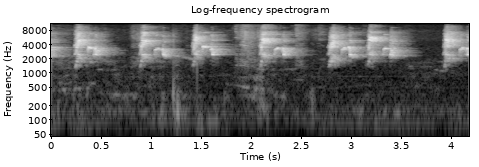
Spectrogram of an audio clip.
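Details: Pentet, the long-tailed shrike, in full voice: rough, buzzy high phrases repeated roughly every half second to second, each a harsh descending rasp with a short gap between, in quiet surroundings.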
